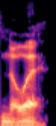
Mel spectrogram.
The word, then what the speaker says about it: Noe: So in Italian, it is Noé, like you've been saying. Probably in Spanish too, I'm guessing, right? It's the name Noe, Noah yes. from the Bible, right? Noah. But yeah, in English, it's Noe. In Italian, it's Noé. But either way, I don't have a preference.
